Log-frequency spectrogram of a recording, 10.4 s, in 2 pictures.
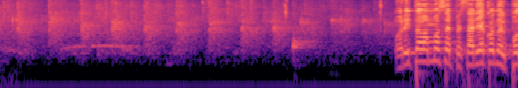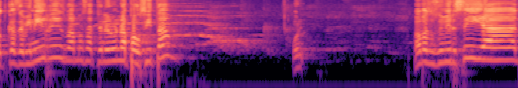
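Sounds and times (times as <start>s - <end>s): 
audience applause: 0.0s - 4.8s
speech: 4.0s - 7.1s, 8.1s - 8.4s, 9.3s - 10.3s.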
